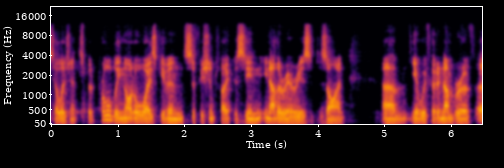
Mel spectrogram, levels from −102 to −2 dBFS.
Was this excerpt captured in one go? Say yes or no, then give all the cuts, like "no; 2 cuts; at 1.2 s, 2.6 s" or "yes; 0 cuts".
yes; 0 cuts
